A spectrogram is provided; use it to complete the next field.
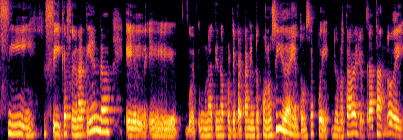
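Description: Slow-paced and fairly low in pitch, a woman speaks with lively intonation and a dark, mellow tone. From Aguada, western Puerto Rico. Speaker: former journalist, communications professional. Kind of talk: casual interview. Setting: remote call, early morning. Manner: halting, many fillers.

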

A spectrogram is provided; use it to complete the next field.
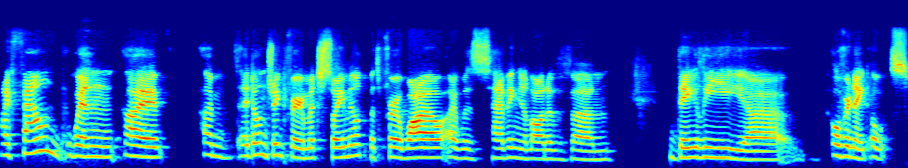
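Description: A woman with a Canadian accent has an unremarkable speaking voice at a medium pitch. She talks at a fairly slow pace with ordinary pitch variation. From Canada. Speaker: podcast host. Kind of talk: interview.

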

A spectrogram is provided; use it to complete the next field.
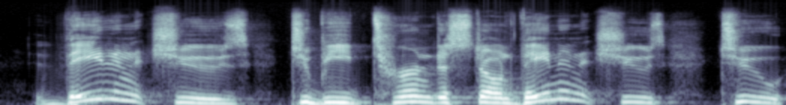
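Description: A man speaks in a high voice with lively intonation. The recording is very clean, with a silent background. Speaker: podcast host and roleplay player. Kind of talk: casual roleplay chat.

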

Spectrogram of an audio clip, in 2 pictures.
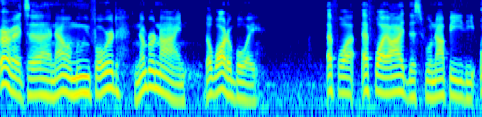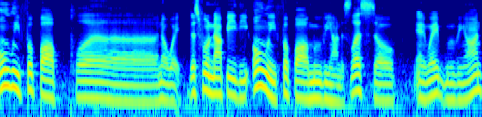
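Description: In a very clean recording with a silent background, a man speaks at a fairly slow pace and medium pitch with ordinary pitch variation. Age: 20s. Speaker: movie review show host. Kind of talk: solo movie countdown commentary. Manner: hesitant, many fillers and repetitions.

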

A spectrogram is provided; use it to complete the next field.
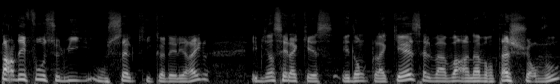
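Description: A man with a fairly high, plain, everyday voice talks at a fairly quick pace with ordinary pitch variation, the sound dry and close with no echo. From Paris region, France. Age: 60s. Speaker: retirement planning consultant. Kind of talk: interview conversation.

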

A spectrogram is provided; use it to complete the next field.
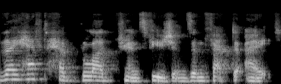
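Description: A woman speaks with an Australian accent. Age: 50s. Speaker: nutritionist and author. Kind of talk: interview.

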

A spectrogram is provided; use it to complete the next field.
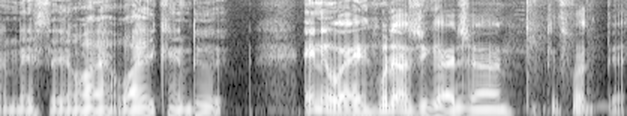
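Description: A man with a dark, mellow tone talks at a fairly quick pace with ordinary pitch variation. The recording is very clean, with a silent background and a dry, close sound free of echo. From US, Mexican heritage. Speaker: podcast co-host. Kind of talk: casual chat.

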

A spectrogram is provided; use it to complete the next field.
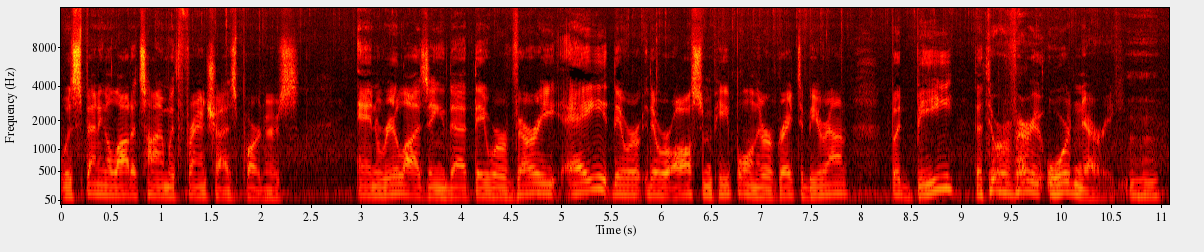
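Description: With a New Jersey accent, this man talks at a fairly quick pace and a medium pitch. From New Jersey (Newark). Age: 50s. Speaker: restaurant chain co-founder. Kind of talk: casual interview. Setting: studio.

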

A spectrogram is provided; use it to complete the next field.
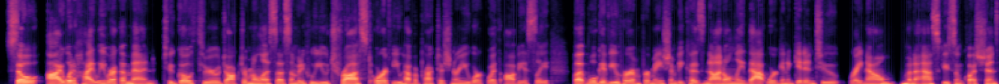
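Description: A woman's unremarkable speaking voice, fairly low in pitch, with fairly even intonation at a fairly quick pace and a dry, close sound with no echo. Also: quiet background. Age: 30s. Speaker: podcast host. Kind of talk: casual chat.

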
